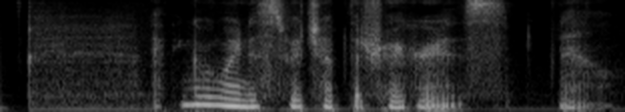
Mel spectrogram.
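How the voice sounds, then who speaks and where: Low, husky, hushed ASMR woman. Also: a little slow. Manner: hushed, often slipping into whisper. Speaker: ASMR streamer. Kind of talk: soft-spoken ASMR storytelling. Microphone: close ASMR microphone.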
